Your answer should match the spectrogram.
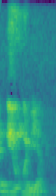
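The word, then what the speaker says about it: pneumonia: হ্যাঁ, লিখতে হয় পিনিউমোনিয়া, কিন্তু আসলে হচ্ছে নিউমোনিয়া। ওই যে সুনামির মতো।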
